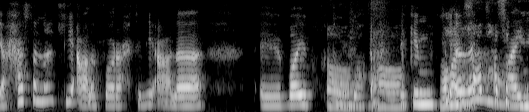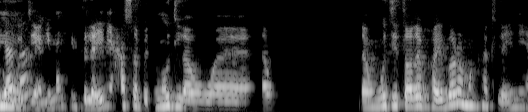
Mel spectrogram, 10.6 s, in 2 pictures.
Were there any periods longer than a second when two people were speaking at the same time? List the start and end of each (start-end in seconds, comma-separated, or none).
3.3-5.5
